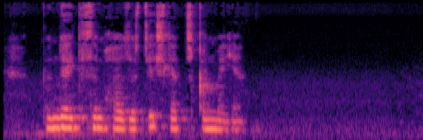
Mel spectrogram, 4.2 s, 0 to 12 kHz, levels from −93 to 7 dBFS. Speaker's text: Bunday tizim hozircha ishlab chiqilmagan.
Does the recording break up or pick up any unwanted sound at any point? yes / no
no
